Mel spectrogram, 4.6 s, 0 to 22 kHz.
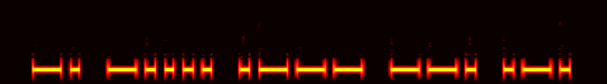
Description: Morse code, heard as a keyed tone, about 17 wpm, 700 Hz. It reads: N6JGR
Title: USA Callsign DE Callsign - 5 Characters - 17wpm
